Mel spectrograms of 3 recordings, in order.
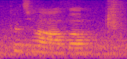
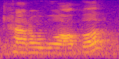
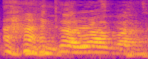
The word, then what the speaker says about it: Catawba: Catawba. A lot of people pronounce it Catawaba. Catawba.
